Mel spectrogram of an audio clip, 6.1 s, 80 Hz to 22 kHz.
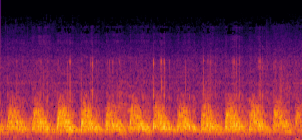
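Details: Fetal heartbeat heard at home with a handheld Doppler on the pregnant mother's belly: rapid, regular whooshing pulses at about 125 beats a minute.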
